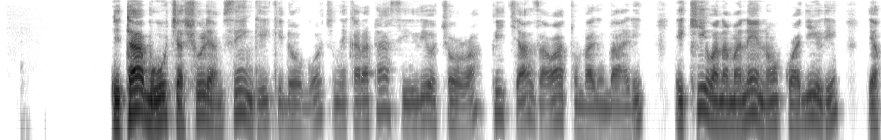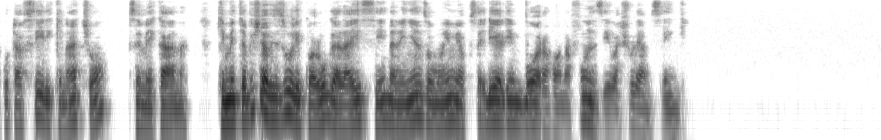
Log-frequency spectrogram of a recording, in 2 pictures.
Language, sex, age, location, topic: Swahili, male, 25-35, Dar es Salaam, education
